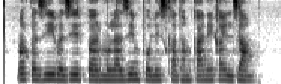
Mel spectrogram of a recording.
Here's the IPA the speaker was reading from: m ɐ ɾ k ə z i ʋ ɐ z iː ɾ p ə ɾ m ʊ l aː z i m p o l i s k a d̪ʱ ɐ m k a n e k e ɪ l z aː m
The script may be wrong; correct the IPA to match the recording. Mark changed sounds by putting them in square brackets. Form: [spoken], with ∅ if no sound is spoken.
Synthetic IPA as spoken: m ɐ ɾ k ə z i ʋ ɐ z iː ɾ p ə ɾ m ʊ l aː z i m p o l i s k a d̪ʱ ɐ m k a n e k [a] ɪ l z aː m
